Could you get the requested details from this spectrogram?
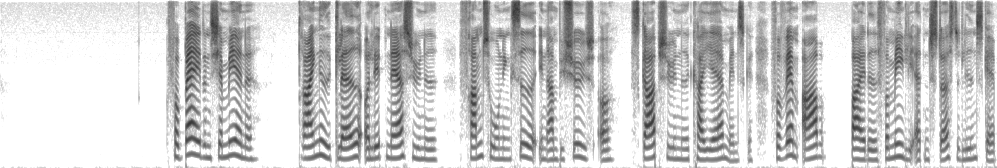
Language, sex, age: Danish, female, 33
